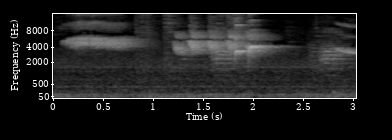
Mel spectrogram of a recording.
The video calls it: Lizard Canary sings تغريد كناري السحلية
